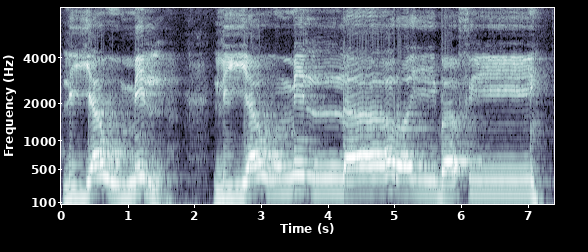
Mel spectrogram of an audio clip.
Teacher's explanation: Di sini yang warna merah ini adalah tanwin bertemu dengan lam, yaitu dibaca idgham bila gunnah. Cara membacanya tanwin di sini langsung dimasukkan ke lam. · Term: idgham bila ghunah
